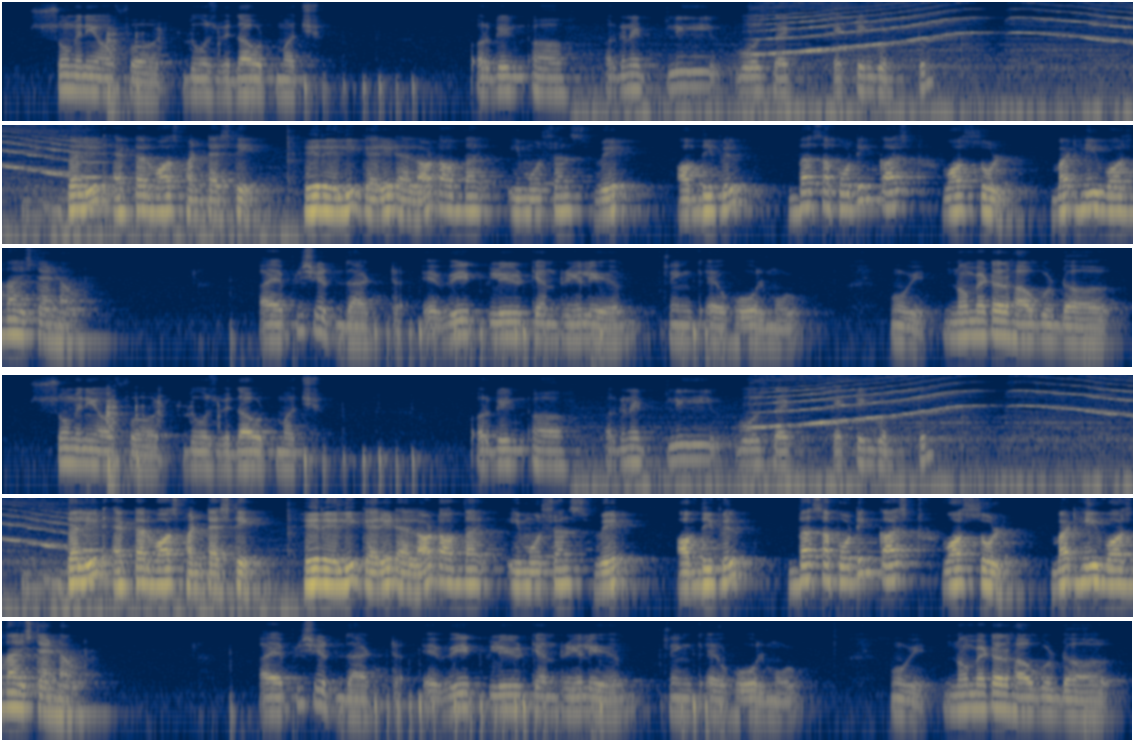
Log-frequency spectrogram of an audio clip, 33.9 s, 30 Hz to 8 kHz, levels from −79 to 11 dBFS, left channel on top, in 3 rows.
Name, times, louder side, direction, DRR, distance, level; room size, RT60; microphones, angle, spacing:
voice 1, 0.3-3.2 4.7-5.7 6.0-8.0 8.3-9.3 25.2-29.0 29.3-30.6 31.5-33.9, equal, 5° left, 0.5 m, -30 dB
sound 1, 5.7-14.3, equal, 25° left, 3.1 m, -34 dB
voice 2, 11.5-14.0 14.3-17.6 18.1-18.8 19.2-21.5 21.8-23.5, right 4 dB, 60° right, 0.5 m, -22 dB
22.5 x 11.0 x 2.6 m
head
